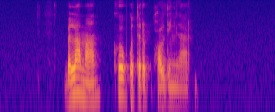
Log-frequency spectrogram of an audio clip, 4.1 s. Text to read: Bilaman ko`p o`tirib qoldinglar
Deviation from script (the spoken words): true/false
false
